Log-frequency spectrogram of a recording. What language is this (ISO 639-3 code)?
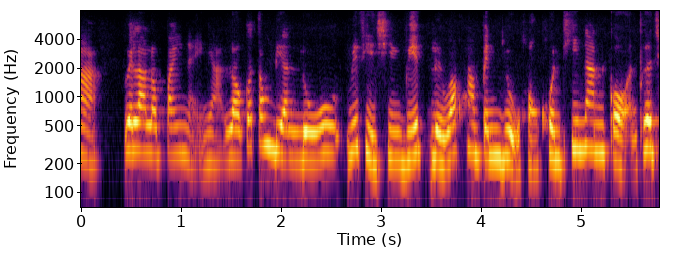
tha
